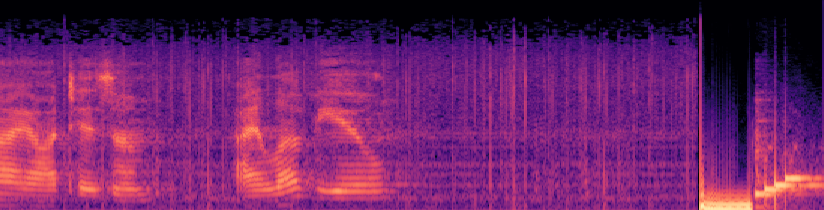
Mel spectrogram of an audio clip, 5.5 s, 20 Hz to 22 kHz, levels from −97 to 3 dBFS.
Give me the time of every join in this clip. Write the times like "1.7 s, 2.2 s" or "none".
4.6 s

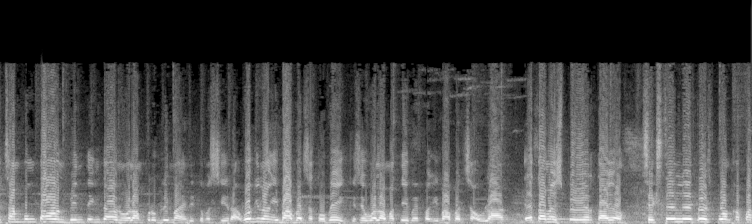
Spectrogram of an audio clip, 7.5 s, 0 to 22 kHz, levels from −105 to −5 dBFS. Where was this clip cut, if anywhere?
5.1 s, 6.3 s

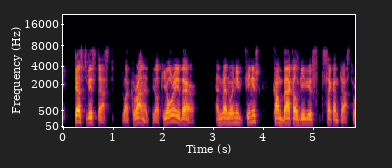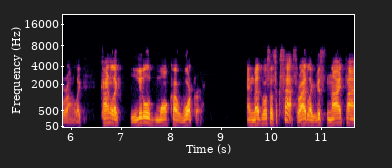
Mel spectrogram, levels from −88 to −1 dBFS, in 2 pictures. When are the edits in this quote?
none

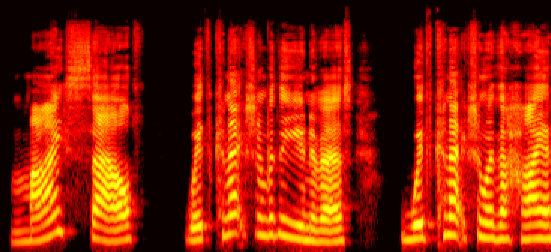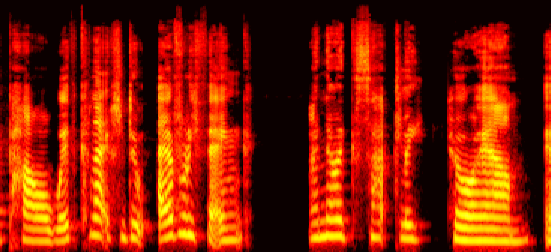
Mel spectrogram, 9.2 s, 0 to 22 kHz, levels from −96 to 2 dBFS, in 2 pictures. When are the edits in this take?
8.2 s

